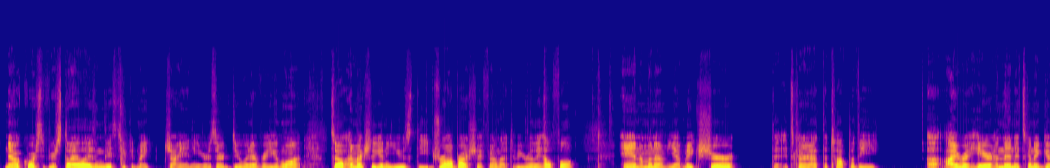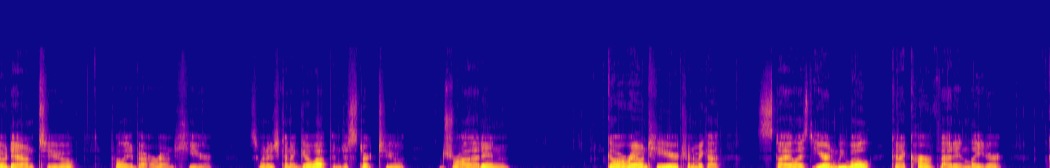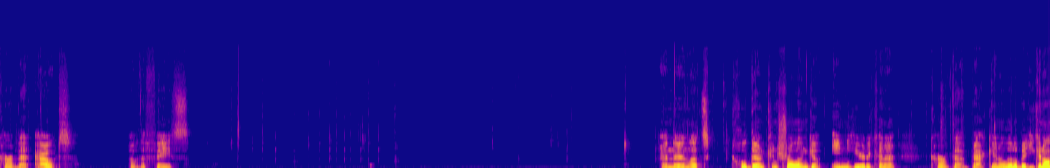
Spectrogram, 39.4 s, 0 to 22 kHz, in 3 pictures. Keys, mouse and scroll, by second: 5.1 click, 5.6-14.3 ctrl+middle drag, 14.3-17.0 drag, 17.0 middle click, 17.2 click, 17.7 middle click, 17.9 click, 18.8 middle click, 19.1-20.1 drag, 20.1 ctrl+middle click, 20.4 click, 21.1 ctrl+middle click, 21.3 click, 21.5 ctrl+middle click, 22.0 click, 22.9-24.7 middle drag, 24.7 click, 25.1 middle click, 25.4 click, 25.6 ctrl+middle click, 25.9 click, 26.2 ctrl+middle click, 26.5-29.0 drag, 29.0 middle click, 29.6 click, 30.0 ctrl+middle click, 30.9-32.9 drag, 32.9 ctrl+middle click, 33.1 click, 33.5-34.7 middle drag, 34.7 ctrl+click, 34.9 ctrl+middle click, 35.4 ctrl+click, 35.6 middle click, 35.9-37.2 ctrl+drag, 37.2 middle click, 37.5 ctrl+click, 37.8 shift+middle click, 38.1 ctrl+click, 38.3 middle click, 38.6 ctrl+click, 38.8 ctrl+middle click, 39.2-39.3 ctrl+drag.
